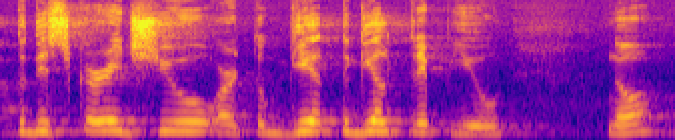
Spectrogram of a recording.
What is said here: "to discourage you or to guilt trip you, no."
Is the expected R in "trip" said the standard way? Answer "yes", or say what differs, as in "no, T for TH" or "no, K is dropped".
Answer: yes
